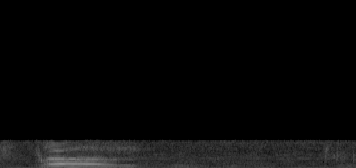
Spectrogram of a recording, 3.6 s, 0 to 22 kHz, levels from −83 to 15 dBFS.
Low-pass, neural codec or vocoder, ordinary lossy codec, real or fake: 3.6 kHz; codec, 44.1 kHz, 7.8 kbps, Pupu-Codec; none; fake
